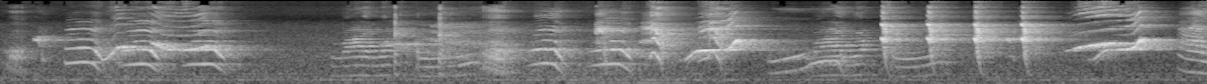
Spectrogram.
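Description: Rose-ringed parakeets give loud, harsh squawks and sharp rising-falling screeches in quick bursts, several birds overlapping, with a faint room hum underneath.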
